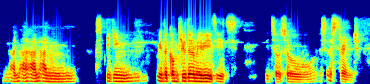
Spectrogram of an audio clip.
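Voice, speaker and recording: The voice moves at a very slow pace with fairly even intonation, a dark, mellow tone and big swings in loudness. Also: man, fairly high pitch for a man. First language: Catalan or Spanish. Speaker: teacher and maker. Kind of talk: online meetup presentation. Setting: video call from school room. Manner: halting.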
